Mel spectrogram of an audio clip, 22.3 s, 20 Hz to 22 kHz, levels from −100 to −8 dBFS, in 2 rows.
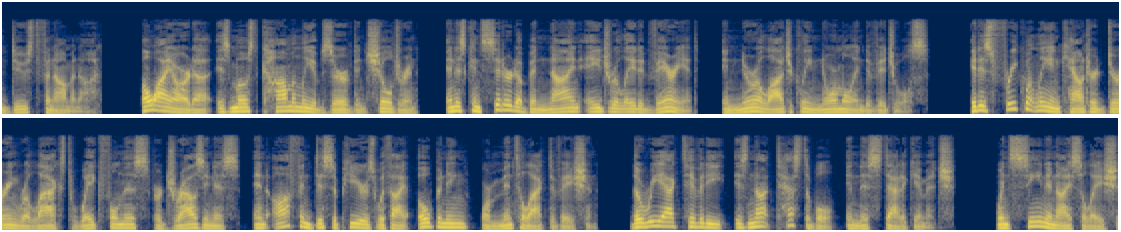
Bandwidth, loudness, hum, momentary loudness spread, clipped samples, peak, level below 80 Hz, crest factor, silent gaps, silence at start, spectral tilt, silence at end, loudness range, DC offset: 11.5 kHz; -21 LUFS; none; 8 LU; under 0.1%; -4 dBFS; -44 dBFS; 16 dB; 1.07-1.31 s, 9.37-9.61 s, 20.79-21.02 s; 0 s; -6 dB/octave; 0 s; 2 LU; under 0.1%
